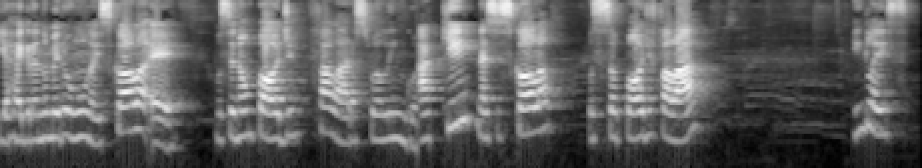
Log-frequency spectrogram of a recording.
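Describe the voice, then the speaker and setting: A woman's voice: on the high side, a little slow, a bit bright, roomy sound, faint music behind. A Brazilian woman with a Brazilian Portuguese accent, explaining history to her viewers in a chatty vlog. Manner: chatty, addresses viewers directly. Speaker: vlogger. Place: lives in Canada.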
